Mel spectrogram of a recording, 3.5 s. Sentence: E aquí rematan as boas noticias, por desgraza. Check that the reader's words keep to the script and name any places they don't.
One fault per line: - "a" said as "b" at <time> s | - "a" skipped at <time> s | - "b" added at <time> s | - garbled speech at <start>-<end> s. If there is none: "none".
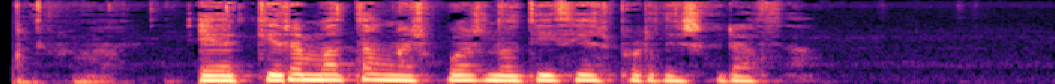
none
